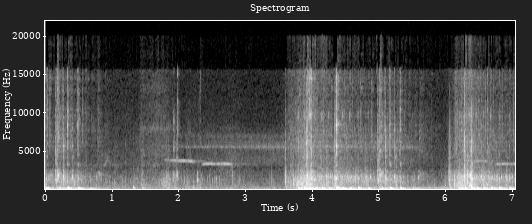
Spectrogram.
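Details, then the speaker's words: 2009 Honda CRF50F pit bike, not started in 2 years, kickstarted repeatedly with short sputtering bursts that die; flooded from leaving the choke on too long, took 6.5 minutes to start. "So, my mistaken error, I left the choke on too long. That's why it was taking me 6.5 minutes just to kickstart that bike."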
